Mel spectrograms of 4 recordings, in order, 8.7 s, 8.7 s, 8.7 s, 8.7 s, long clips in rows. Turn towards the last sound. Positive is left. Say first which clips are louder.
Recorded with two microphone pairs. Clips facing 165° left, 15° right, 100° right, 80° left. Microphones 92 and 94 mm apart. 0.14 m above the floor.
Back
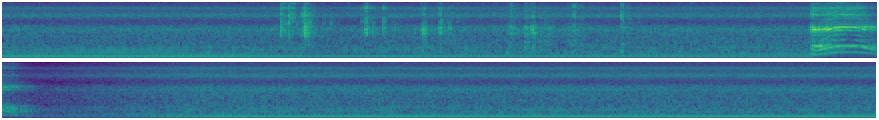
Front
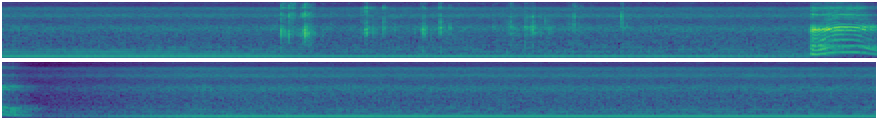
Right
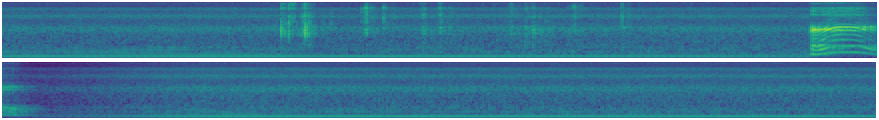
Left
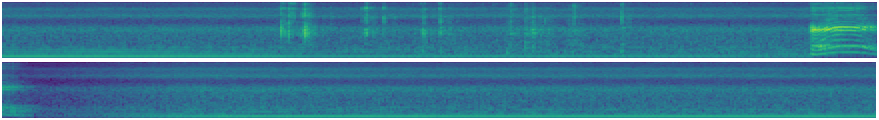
# front 1 dB, even
turn(degrees=-25)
